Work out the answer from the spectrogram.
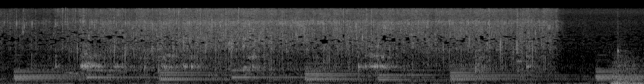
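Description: Sliced onions sizzling as they fry in hot oil in a kadai, stirred with a spoon; the sizzling cuts off sharply near the end. Background music with a melody of short held notes plays throughout.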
